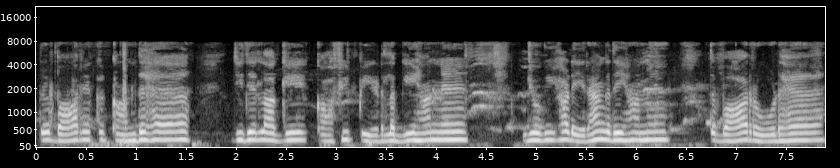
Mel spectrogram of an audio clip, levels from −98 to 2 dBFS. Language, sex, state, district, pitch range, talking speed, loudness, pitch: Punjabi, male, Punjab, Kapurthala, 195-220 Hz, 160 wpm, -14 LUFS, 210 Hz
